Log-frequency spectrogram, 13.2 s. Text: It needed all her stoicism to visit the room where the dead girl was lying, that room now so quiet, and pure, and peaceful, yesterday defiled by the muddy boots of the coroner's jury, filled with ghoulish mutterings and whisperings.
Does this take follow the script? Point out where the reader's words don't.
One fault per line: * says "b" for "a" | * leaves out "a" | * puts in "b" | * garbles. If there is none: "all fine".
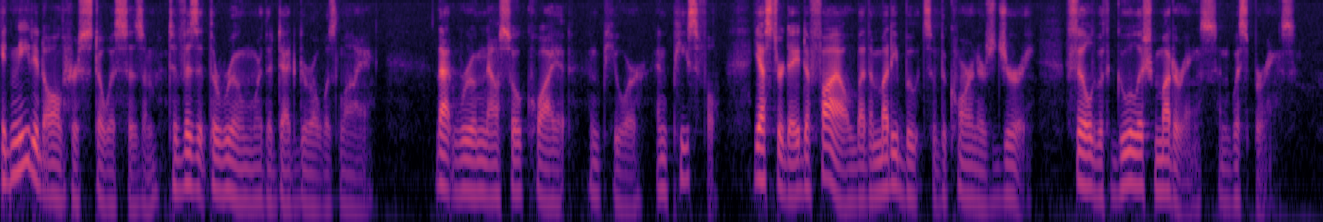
all fine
